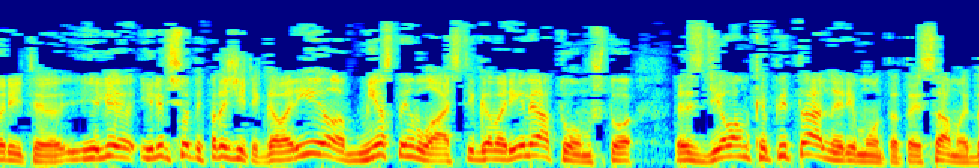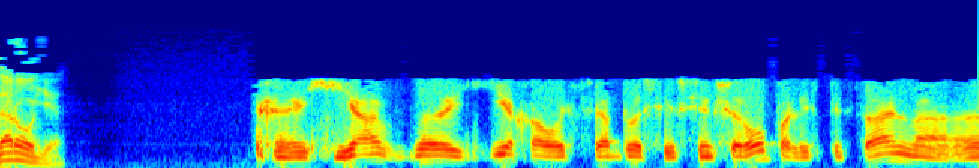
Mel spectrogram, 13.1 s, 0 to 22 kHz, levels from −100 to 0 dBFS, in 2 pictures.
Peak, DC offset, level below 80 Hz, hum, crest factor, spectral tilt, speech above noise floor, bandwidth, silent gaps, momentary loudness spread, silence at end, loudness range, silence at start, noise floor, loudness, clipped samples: -2 dBFS; under 0.1%; -52 dBFS; none; 16 dB; -5.5 dB/octave; 56 dB; 14 kHz; none; 5 LU; 0 s; 3 LU; 0 s; -73 dBFS; -18 LUFS; under 0.1%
